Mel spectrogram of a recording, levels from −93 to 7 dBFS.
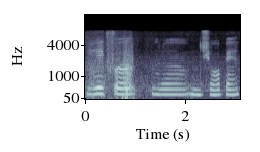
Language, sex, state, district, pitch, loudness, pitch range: Hindi, female, Haryana, Jhajjar, 225 Hz, -18 LUFS, 220-235 Hz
